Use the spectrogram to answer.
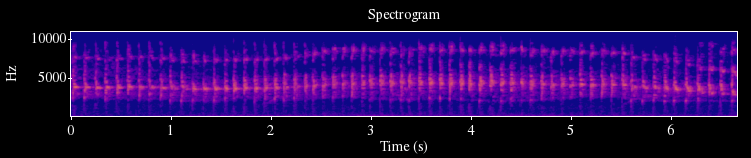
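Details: Lovebird giving a long ngekek chatter, used as a lure to get other lovebirds singing: a fast, steady run of sharp high chirps packed into a continuous rattling stream, with a faint low hum beneath.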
